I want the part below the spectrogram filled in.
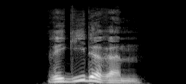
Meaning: strong dative masculine/neuter singular comparative degree of rigide
- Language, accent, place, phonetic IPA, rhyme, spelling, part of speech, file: German, Germany, Berlin, [ʁiˈɡiːdəʁəm], -iːdəʁəm, rigiderem, adjective, De-rigiderem.ogg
